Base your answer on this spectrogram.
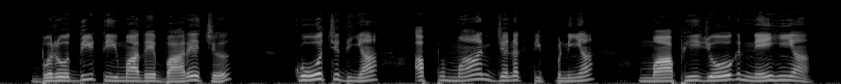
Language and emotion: Dogri, disgusted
